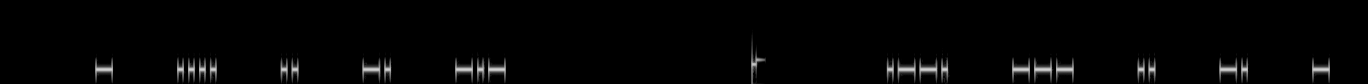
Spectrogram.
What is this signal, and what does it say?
Morse code, heard as a keyed tone, about 22 wpm, spaced as for 10 wpm, 700 Hz. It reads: THINK POINT
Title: 4x Character Spacing - Top 200 Words - 22wpm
